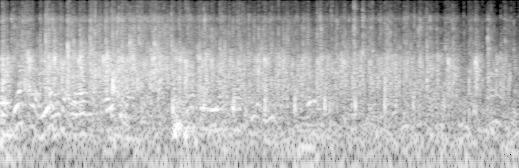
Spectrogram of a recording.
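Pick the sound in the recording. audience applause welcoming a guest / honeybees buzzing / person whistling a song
audience applause welcoming a guest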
